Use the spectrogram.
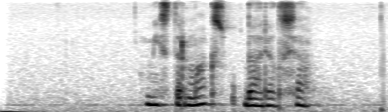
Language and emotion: Russian, neutral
